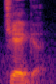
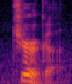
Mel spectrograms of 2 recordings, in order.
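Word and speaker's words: 这个: The first word I was told to learn was jega, which is actually properly pronounced jerga, but it means this.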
